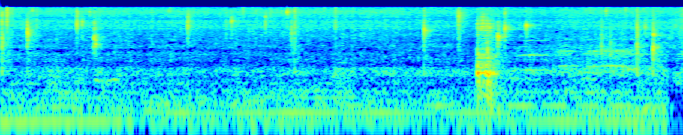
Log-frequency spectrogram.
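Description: Snail omelette batter frying in hot oil in a wok: faint crackling with scattered small ticks and pops, over a low steady hum. One louder click about three seconds in.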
